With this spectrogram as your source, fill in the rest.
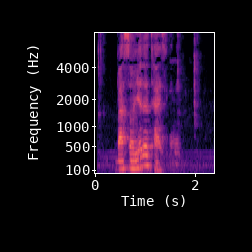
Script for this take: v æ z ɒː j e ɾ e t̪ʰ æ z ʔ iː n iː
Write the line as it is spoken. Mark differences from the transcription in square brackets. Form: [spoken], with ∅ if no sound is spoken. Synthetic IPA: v æ [s] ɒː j e [l] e t̪ʰ æ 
